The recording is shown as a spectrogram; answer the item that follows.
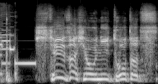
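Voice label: Speech Autopilot Checkpoint, Japanese; World Of Warships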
